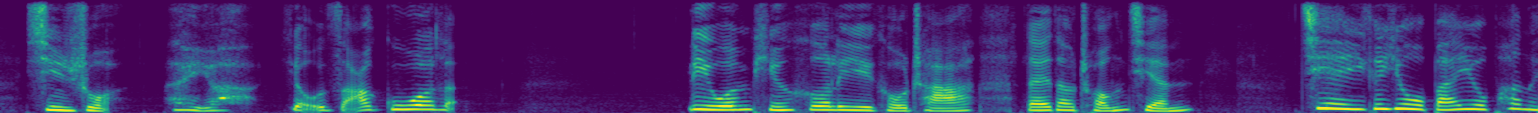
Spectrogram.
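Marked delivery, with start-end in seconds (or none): 0.8-2.3 whispered inner groan of dismay; 心里暗急. Acted. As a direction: fret to yourself under the breath. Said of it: "气得直跺脚， 心说". (气急地用气声心里嘀咕)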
